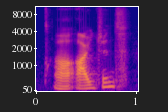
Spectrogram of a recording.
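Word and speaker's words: Eigent: And one of it is called the eAgent, Agent, the way we pronounce it.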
